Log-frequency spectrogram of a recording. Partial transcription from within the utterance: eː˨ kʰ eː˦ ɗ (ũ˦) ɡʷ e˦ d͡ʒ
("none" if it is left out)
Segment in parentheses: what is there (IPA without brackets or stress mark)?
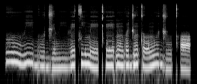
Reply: ũ˦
